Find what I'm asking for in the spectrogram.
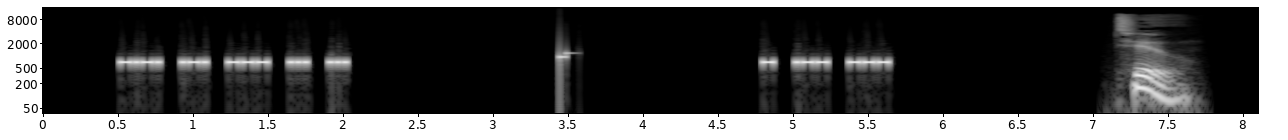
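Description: Fast Morse code beeps at 50 words per minute with doubled character spacing, sending common words. The beeps are at one steady mid pitch, sent in two quick bursts separated by a pause and a brief click, then a short falling swoosh at the end. No one speaks.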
